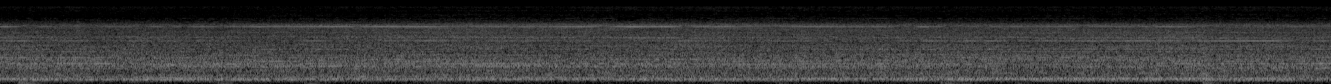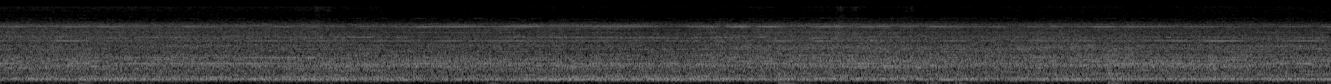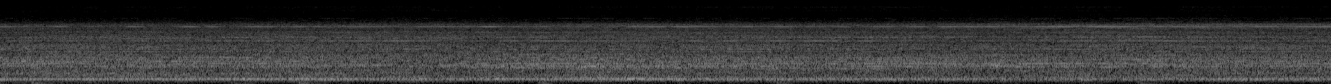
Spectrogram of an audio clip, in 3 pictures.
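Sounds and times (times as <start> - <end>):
robot vacuum whirring: 0.0 - 39.9.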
